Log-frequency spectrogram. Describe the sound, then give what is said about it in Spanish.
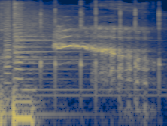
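A horse whinnies in a single high, wavering call that trails downward, heard over light, rhythmic background music with a soft thump at the start. “Mi abuelo a caballo me lleva a pasear.”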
